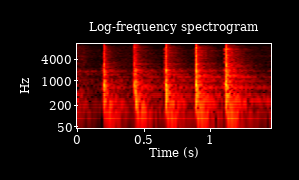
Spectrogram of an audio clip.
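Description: A rubberized mallet taps on the metal engine stator cover of a 2008 Honda TRX500FM to loosen it, giving five short, dull knocks with a mid-pitched tone around 262 Hz and a brief decay. The sound changes as the cover loosens, and a gap forms showing the cover has come loose.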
